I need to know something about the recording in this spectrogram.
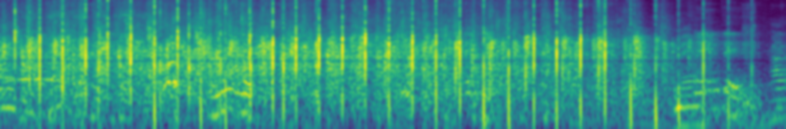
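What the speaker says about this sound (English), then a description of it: "Clap it up for Georgia Water Resources." Applause at a city council meeting honoring Georgia Water Resources: steady, dense clapping from a room of people continues for about eight seconds, fairly close, with a brief voice near the end.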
